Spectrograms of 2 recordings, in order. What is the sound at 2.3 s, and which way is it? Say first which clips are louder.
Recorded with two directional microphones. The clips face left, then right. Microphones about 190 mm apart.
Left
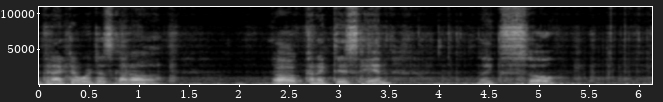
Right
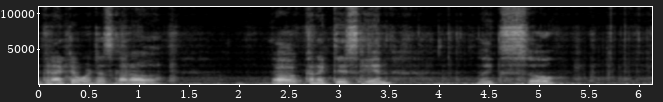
Speech: right 1 dB; 50° right (ahead or behind).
